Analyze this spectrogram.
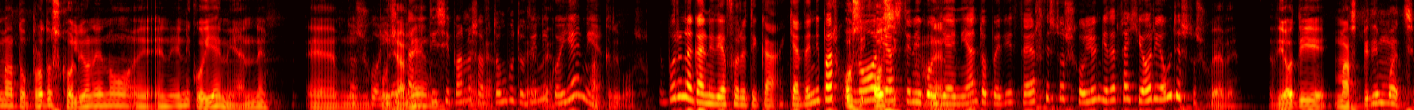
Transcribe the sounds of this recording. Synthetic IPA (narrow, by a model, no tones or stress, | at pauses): mɐt̪o̞pɾo̞t̪o̞sxo̞lionenoniniko̞ʝe̞nḭɐ̰ne | etosxoliuʝɐ̰mɐetisipɐnosɐft̪o̞mput̪uðiniːko̞ʝe̞niɐkɾivo̰sðembo̞ɾinɐkɐniðiɐfo̞ɾe̞t̪ikɐ̰cɐðenipɐɾxunoɾiɐst̪iniko̞ʝe̞niɐnt̪o̞pe̞ðiθɐe̞ɾθist̪o̞sxo̞lio̞ɲceðeθɐeçio̞ɾiɐut̪e̞st̪osxoḛveɐ | ðio̞t̪imɐspit̪imːuet͡sːi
